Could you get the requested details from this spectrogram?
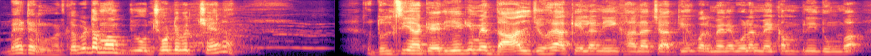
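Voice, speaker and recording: A man's voice: on the high side, fast, a little mellow. A man filming a casual family vlog indoors at home, talking playfully and teasing as he chats to the viewers. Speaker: father and vlogger. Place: indoors at home, in front of a heater.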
